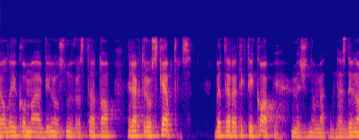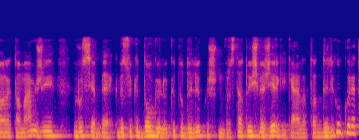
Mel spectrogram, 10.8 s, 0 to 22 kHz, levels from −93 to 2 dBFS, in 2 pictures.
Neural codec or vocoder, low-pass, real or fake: none; 7.2 kHz; real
